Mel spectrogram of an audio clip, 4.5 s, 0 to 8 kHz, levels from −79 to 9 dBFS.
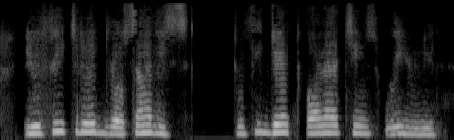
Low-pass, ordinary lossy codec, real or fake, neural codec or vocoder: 7.2 kHz; MP3, 32 kbps; fake; codec, 16 kHz, 1 kbps, FreqCodec, smaller model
